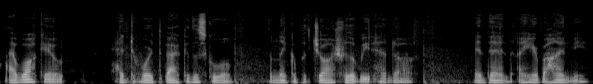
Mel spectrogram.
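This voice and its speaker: A man's voice: low voice, little pitch movement, brisk, gravelly, a little mellow, husky. A young man narrating a first-person story in a wry, slangy, scripted storytime style.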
